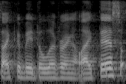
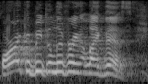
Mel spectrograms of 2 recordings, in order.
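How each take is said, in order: First: It is said calmly at normal volume. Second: It is said loudly, almost yelling.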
